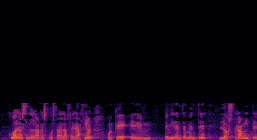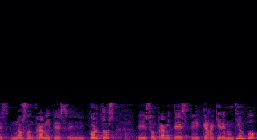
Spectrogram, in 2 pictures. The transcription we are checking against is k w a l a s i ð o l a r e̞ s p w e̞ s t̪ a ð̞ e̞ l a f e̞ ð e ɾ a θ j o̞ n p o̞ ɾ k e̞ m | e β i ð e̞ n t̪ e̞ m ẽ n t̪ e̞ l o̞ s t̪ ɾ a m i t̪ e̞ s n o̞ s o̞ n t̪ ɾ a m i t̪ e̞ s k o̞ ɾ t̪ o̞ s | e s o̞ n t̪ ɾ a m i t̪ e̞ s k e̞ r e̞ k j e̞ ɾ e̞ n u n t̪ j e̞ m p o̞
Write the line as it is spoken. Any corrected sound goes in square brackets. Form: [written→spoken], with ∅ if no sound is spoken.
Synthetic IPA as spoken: k w a l a s i ð o l a r e̞ s p w e̞ s t̪ a ð̞ e̞ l a f e̞ ð e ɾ a θ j o̞ n p o̞ ɾ k e̞ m | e β i ð e̞ n t̪ e̞ m ẽ n t̪ e̞ l o̞ s t̪ ɾ a m i t̪ e̞ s n o̞ s o̞ n t̪ ɾ a m i t̪ e̞ s k o̞ ɾ t̪ o̞ s | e s o̞ n t̪ ɾ a m i t̪ e̞ s k e̞ r e̞ k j e̞ ɾ e̞ n u n t̪ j e̞ m p o̞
